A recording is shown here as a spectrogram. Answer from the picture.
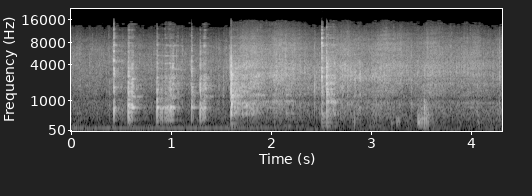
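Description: Diced tomatillos and sliced onion sizzling as they fry in a glazed clay cazuela, with a metal spoon stirring and clacking against the pot. A quick run of sharp clacks comes in the first half and two louder knocks follow, then the sizzle settles.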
